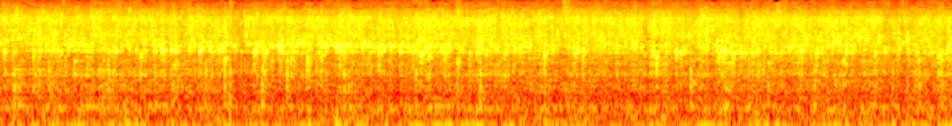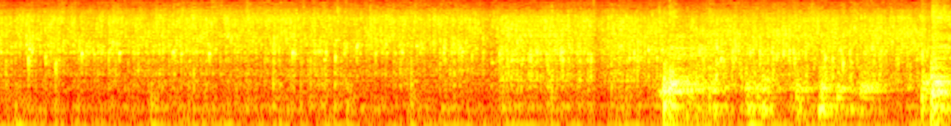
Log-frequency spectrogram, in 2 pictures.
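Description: Pieces of raw jackfruit frying in hot mustard oil in a kadhai: a steady sizzle with fine crackling as more pieces are dropped into the oil.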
